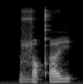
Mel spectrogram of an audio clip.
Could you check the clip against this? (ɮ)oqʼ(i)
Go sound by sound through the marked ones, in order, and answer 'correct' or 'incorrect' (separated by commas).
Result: correct, correct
